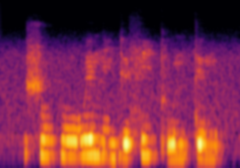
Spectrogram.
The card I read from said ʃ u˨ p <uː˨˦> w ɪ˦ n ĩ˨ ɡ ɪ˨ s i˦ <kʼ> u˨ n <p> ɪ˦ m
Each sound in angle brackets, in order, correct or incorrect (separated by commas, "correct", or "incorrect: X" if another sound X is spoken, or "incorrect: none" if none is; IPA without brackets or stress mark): incorrect: uː˨, correct, incorrect: t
